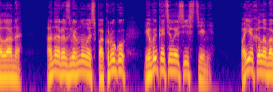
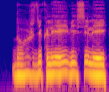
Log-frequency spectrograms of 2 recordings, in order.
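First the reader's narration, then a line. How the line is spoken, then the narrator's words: Soft murmured chant. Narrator (Russian): тихо приговаривала она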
